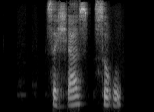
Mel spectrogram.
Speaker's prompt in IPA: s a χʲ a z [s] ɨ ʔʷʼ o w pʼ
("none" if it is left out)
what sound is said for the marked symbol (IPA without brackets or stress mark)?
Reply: s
